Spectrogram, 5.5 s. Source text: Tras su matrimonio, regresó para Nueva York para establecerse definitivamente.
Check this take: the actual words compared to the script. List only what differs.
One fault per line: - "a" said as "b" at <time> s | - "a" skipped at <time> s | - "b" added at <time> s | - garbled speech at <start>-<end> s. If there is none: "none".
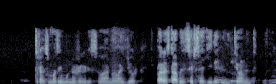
- "para" said as "a" at 2.1 s
- "allí" added at 4.0 s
